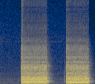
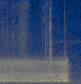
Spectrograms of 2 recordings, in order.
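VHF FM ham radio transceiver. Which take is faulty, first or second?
second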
